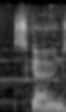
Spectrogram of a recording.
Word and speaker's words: scone: Scon rhymes with gone.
